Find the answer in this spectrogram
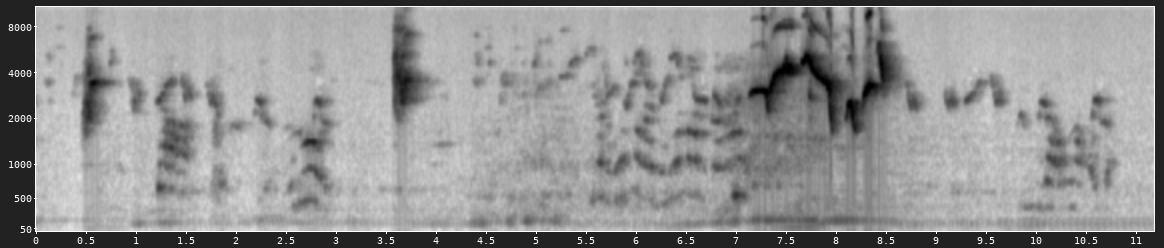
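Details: Oriental magpie-robin, an energetic fighter singer meant to provoke opposing birds. Scattered short chirps and twitters over a low background hum build to a loud, sweeping whistled phrase near the end, followed by softer notes.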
